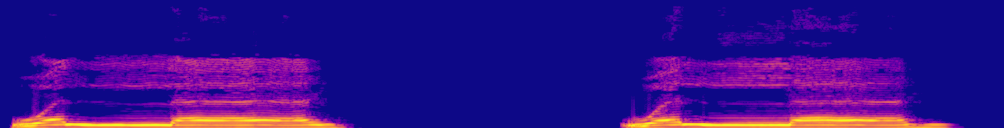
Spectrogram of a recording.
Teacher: القصر في الألف مع تسهيل الهمزة بين بين مع الروم فيها: واللاي، واللاي، فأسهلها بين بين.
